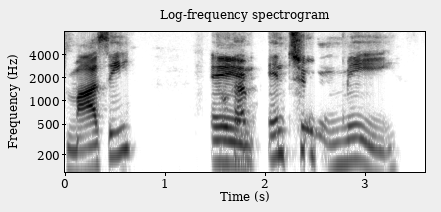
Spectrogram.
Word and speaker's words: MMASI: Kajal had a good presence, and another like slept on brand is MMASI, which is actually kind of pronounced Mazi.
